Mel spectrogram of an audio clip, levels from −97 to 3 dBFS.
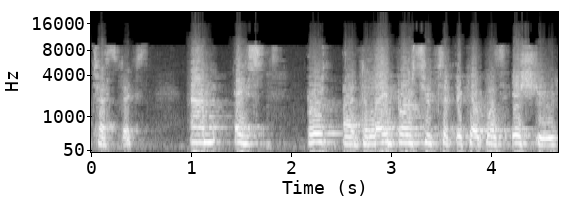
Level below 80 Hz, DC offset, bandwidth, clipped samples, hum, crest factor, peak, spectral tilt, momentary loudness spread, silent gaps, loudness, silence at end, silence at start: -34 dBFS; under 0.1%; 11.5 kHz; 0.3%; none; 8 dB; 0 dBFS; -4.5 dB/octave; 9 LU; none; -7 LUFS; 0 s; 0 s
